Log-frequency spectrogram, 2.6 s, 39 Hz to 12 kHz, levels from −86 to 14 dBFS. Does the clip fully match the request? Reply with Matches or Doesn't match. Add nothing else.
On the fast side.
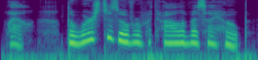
Matches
